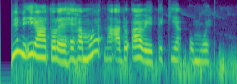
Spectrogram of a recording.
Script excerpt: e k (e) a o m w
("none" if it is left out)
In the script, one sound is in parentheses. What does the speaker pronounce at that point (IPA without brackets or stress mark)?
i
